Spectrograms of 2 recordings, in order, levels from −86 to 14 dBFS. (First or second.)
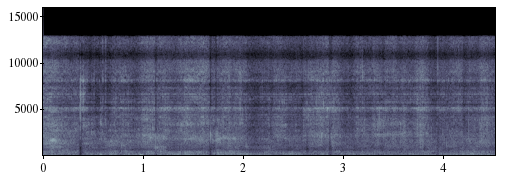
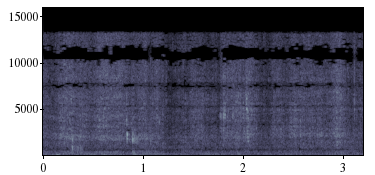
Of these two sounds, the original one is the second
